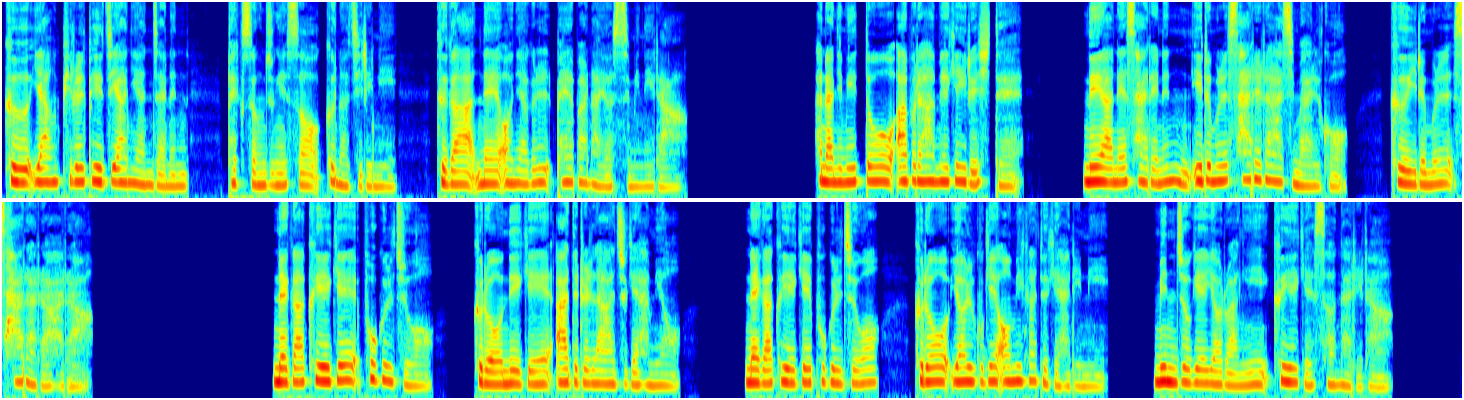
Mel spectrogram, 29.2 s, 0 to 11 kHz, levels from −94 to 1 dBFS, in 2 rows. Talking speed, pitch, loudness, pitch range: 270 characters per minute, 180 Hz, -23 LUFS, 155-200 Hz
